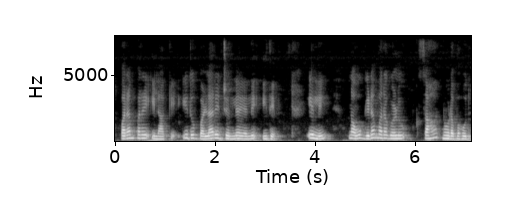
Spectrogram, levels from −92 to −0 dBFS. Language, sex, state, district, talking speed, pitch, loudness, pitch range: Kannada, female, Karnataka, Bellary, 100 wpm, 230 Hz, -16 LUFS, 215-255 Hz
